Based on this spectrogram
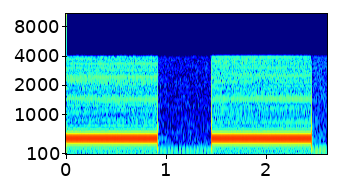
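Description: Telephone ringback tone as a call is placed late at night: two long, steady, loud tones separated by a short silent pause.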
